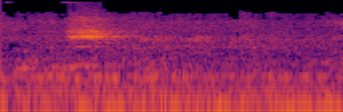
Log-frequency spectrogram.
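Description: Steady low engine rumble of a motor vehicle running nearby, with a brief high-pitched tone about half a second in.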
